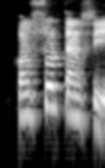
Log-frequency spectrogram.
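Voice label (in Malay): "konsultasi", Malay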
